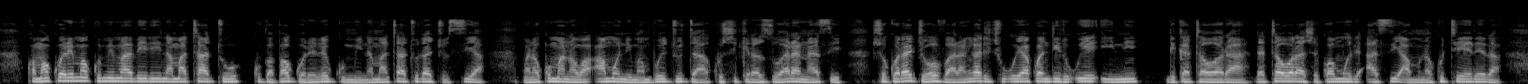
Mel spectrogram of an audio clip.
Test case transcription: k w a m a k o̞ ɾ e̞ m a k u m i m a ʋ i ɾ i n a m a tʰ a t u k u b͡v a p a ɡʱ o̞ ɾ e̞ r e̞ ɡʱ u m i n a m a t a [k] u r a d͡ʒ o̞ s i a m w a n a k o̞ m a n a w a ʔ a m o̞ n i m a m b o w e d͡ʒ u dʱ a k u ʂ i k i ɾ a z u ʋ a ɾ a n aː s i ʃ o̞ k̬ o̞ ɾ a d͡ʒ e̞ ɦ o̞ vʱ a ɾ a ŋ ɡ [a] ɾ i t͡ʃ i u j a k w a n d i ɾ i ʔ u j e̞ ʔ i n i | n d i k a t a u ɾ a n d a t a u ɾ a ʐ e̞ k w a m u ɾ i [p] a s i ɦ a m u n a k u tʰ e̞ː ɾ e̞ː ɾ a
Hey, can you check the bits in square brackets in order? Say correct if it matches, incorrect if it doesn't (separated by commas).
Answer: incorrect, correct, incorrect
